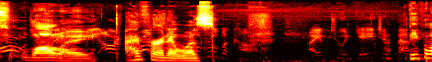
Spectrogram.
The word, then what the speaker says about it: Huawei: of the United States for it it's not pronounced Hawaii already it's it's Huawei I've heard it was people have different ways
